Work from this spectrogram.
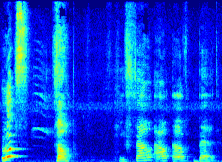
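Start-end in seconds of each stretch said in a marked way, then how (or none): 0.0-0.5 sudden high loud yelp; a startled little yelp; surprised yelp. A narrator's reading. Froggy falls out of bed. 1.1-1.4 a heavy landing sound; loud thump. A narrator's reading. Sound of falling out of bed.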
